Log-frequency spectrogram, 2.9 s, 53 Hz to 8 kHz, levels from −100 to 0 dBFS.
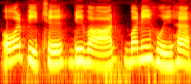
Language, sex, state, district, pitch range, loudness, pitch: Hindi, female, Punjab, Pathankot, 185-220 Hz, -12 LUFS, 205 Hz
